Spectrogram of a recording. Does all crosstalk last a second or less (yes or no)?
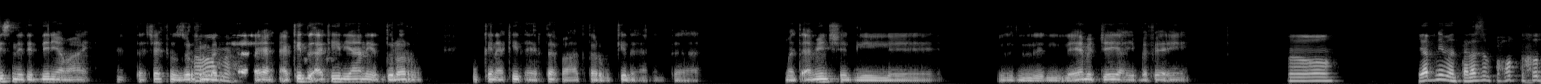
yes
